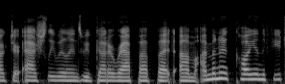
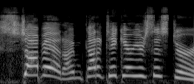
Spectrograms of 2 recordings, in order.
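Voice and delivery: high-pitched exasperated mom yell, rushed; retold yelling; 12 semitones higher, 4 dB louder than usual. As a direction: re-enact a harried parent snapping loudly at a child. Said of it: "I was just yelling at the other one".

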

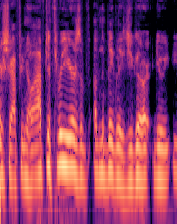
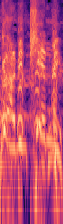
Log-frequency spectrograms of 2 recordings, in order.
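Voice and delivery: exasperated shout; 10 semitones higher than usual. Retold or imitated. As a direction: throw up your hands in mock despair. Exasperated outburst.

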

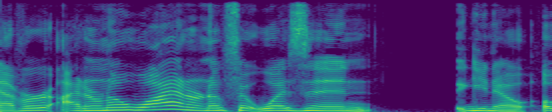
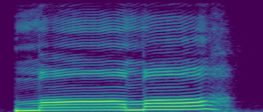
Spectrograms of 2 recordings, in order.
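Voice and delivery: put-on higher little-girl North Carolina drawl; North Carolina accent; 5 semitones higher than usual. Aunt recalls her little niece calling mom, imitated North Carolina accent. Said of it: "she picked up the North Carolina accent".

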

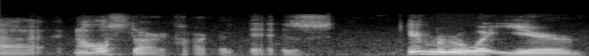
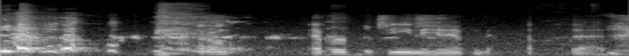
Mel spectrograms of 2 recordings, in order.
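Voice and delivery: laughing; 3 semitones higher, 6 dB louder, slower than usual. Real, not acted. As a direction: crack up while talking. Laughing while telling story.

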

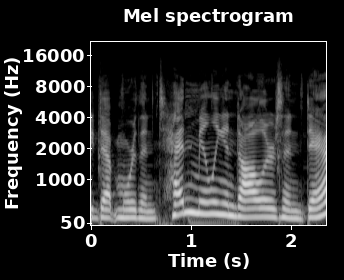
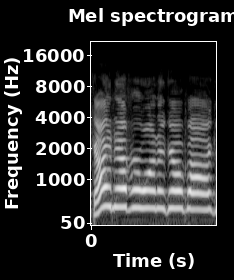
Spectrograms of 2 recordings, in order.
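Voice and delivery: put-on whiny kid voice; 10 semitones higher than usual. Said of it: "One's like".

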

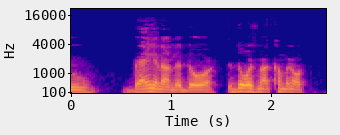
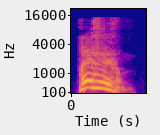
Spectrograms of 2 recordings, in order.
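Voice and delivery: loud, high-pitched exclaimed "bam"; shouted impact sound; sudden slam "bam"; 14 semitones higher, 8 dB louder than usual. Retold or imitated. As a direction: punch out a sudden, explosive bam. Gun suddenly slammed to head.

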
